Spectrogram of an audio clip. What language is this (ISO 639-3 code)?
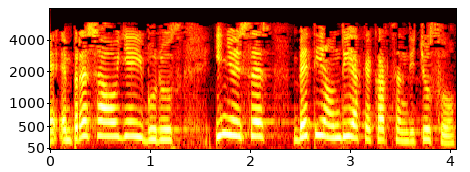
eus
